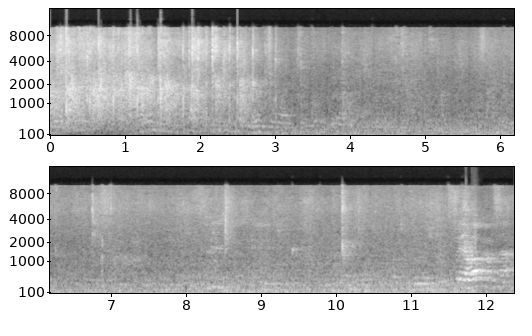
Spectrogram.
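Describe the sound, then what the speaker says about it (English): Audience applause breaks out at an AAC presidential primary event in Abuja, a broad sustained clatter of clapping from a crowd that swells early, then settles into a steady wash with voices mixed in. "Please, a round of applause for me."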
